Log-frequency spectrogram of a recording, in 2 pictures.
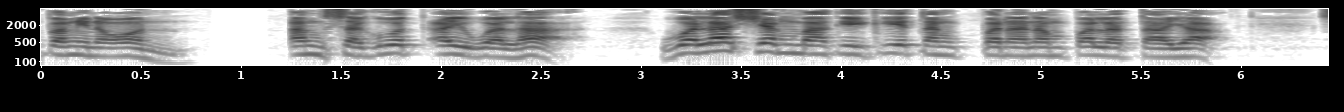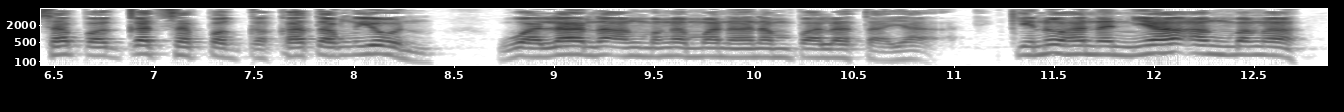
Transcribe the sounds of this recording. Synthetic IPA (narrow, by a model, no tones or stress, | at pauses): pɐŋɪnoʔo̞n | ʔɐŋsɐɡo̞t̪ɐjwɐla | wɐlaʃaŋmɐkikiːt̪ɐŋpɐnanɐmpɐlɐt̪aːja | sɐpɐɡ̚kat̪̚sɐpɐɡ̚kɐkat̪ɐʔoŋɪjo̞n | wɐlanɐʔɐŋmɐŋamɐnanɐmpɐlɐt̪aːja̰ | kɪnoɦanɐnjaʔɐŋmɐŋa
